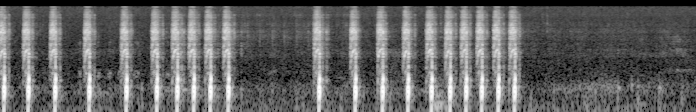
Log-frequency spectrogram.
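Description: Airsoft rifle firing single shots in quick succession: a string of about ten sharp cracks, a short pause, then another string of about ten that stops about eight seconds in.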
